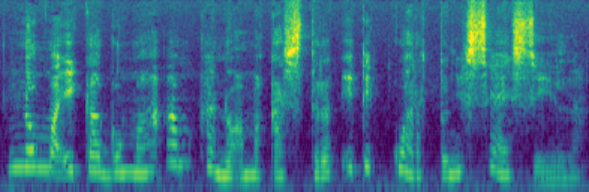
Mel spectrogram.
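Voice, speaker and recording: A woman's voice: high-pitched, very animated, moderate pace, exaggerated voice. A woman with an Ilocano accent acting a scheming, meddling character in a comedy radio drama.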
